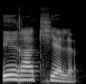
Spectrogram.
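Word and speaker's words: Herackiel: prononce Erakiel pour les personnes qui écoutent. Erakiel.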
